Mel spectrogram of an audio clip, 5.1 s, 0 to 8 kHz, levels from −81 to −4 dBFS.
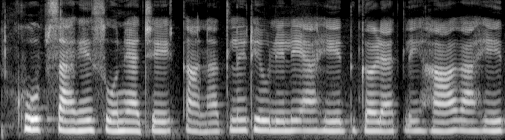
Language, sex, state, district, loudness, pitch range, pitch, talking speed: Marathi, female, Maharashtra, Gondia, -18 LUFS, 200-215 Hz, 205 Hz, 105 wpm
